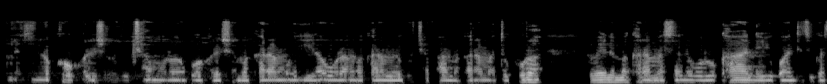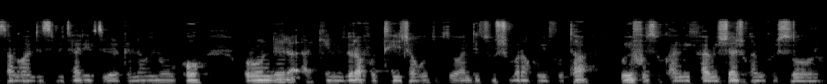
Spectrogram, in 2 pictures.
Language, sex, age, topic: Rundi, male, 36-49, education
